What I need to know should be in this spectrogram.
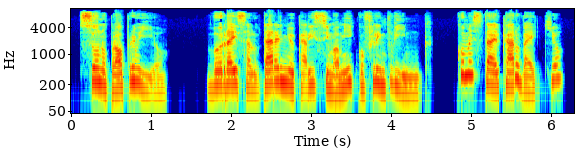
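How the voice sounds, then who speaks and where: Lady doing a loud sneery french guy, slow mocking drawl, storybook reading. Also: medium pitch, lively intonation, dry recording, close to an everyday voice. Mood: boisterous.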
